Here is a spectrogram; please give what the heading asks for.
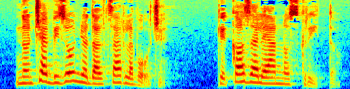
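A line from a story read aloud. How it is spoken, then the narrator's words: Cold and calm. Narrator (Italian): egli rispose, freddo e calmo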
